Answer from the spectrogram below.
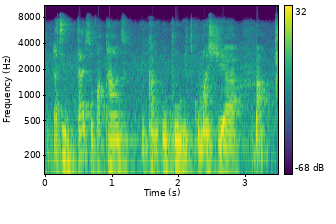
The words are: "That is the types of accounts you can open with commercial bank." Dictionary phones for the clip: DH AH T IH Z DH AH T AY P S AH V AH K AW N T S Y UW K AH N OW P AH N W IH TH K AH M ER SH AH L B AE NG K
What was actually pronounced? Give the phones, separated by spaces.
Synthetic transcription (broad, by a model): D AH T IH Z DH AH T AY P S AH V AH K AW N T Y UW K AH N OW P AH N W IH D K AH M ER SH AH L B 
